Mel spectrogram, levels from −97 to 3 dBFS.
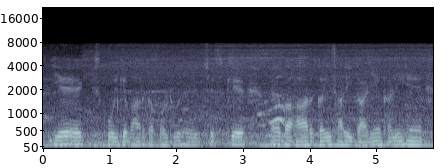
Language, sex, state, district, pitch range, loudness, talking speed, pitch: Hindi, male, Chhattisgarh, Rajnandgaon, 100-110 Hz, -27 LUFS, 165 wpm, 105 Hz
